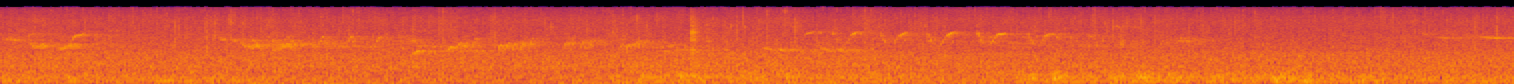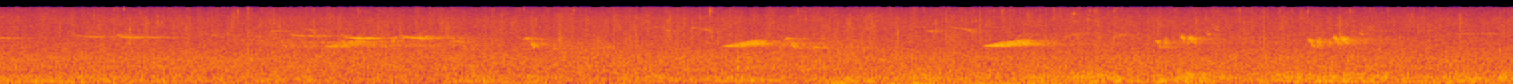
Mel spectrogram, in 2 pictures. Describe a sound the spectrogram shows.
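Birds chirp in short, high bursts.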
